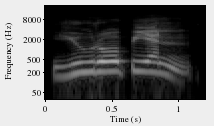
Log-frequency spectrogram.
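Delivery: slow, drawn-out "यूरोपियन" starting with "yoo"; pronunciation of "European". Shown as a demonstration. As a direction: stretch "यूरोपियन" out, opening on a Y glide. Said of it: "क्या पढ़ेंगे इसको".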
